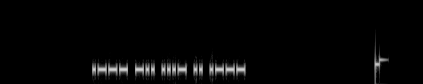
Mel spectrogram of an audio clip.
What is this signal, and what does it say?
Morse code, heard as a keyed tone, about 44 wpm, 690 Hz. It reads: JDVIJ
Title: Code Groups - 5 Letter:Numbers - 45wpm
